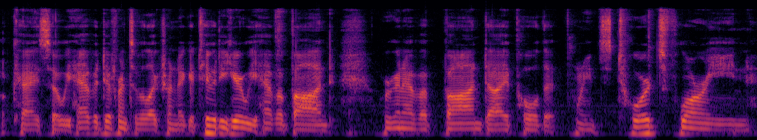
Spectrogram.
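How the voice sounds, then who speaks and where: A man's voice: fairly low pitch, fairly even intonation, a little fast, slight background noise. A man teaching chemistry in an informal, step-by-step lecture style, methodically thinking aloud as he works through things.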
